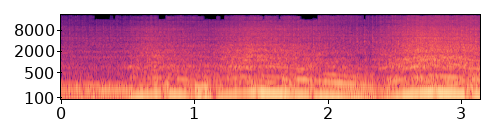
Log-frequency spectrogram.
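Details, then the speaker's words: Renault 7 on its first run out this year, being readied for a motor show: steady, even low rumble with smooth rises and falls as it is blipped, no knocks or misses; sounds good, a healthy engine. "That's sounding good. That's the first trip out for that this year. Getting ready for the motor show tomorrow. That sounds better."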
